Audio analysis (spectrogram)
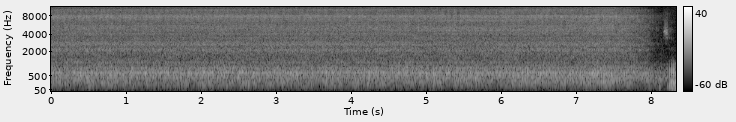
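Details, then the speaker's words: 30-year-old Hornby Class 37 model locomotive on a rolling road after oiling, run for a few minutes; smooth, even high-pitched motor whir with steady hiss, much quieter than before; normal running. "right it's been running for a few minutes now letting that oil work in and as you can hear now it's a lot quieter"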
